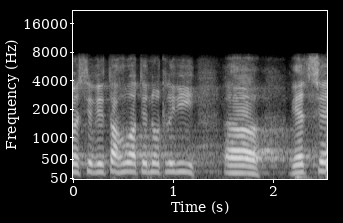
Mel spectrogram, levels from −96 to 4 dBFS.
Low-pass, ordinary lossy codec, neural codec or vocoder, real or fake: 7.2 kHz; Opus, 32 kbps; none; real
